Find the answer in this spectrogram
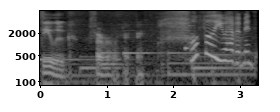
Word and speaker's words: Diluc: we're just doing the die luke limited time event uh or d luke really got to work on this pronunciation this is i don't hear that it's a very uncommon name so that every time i go to say it it's like i instinctively want to say die luke but it's it's i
